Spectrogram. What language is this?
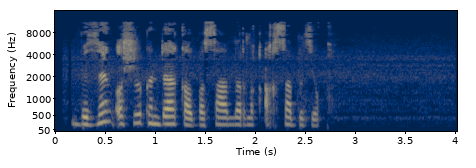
Bashkir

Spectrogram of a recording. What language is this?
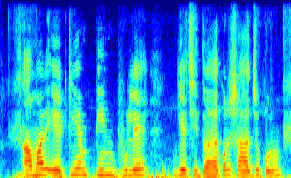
Bangla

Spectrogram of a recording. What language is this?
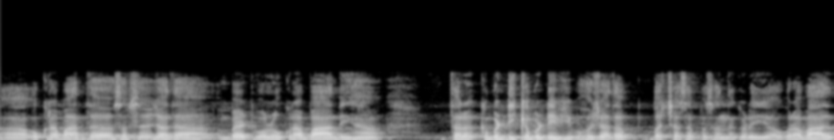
Maithili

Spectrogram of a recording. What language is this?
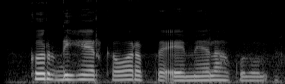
Somali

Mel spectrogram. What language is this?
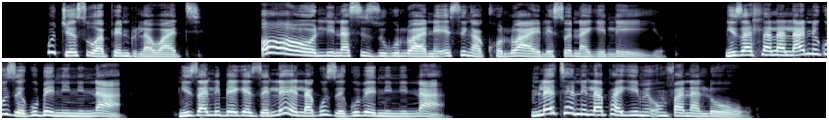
North Ndebele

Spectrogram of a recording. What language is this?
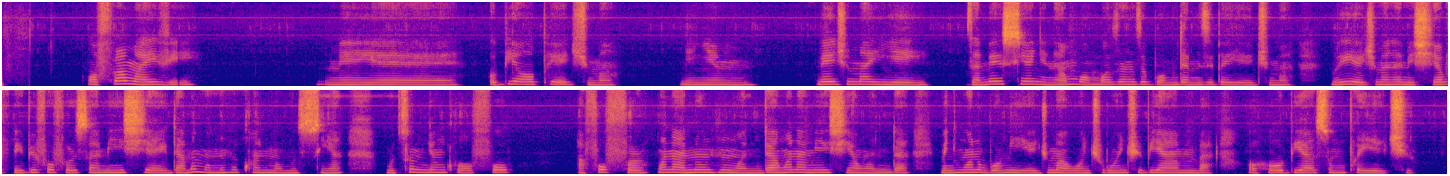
Akan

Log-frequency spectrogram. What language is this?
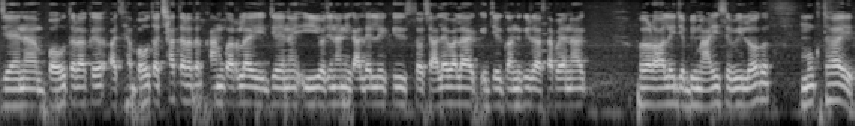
Maithili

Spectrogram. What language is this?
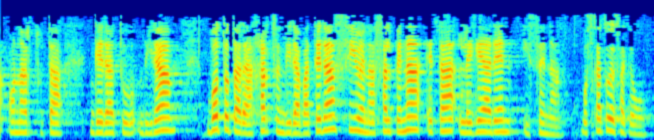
Basque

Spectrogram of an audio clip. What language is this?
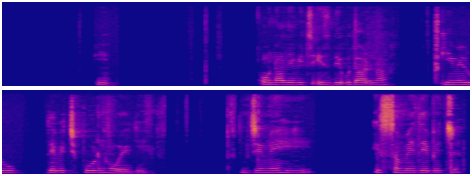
Punjabi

